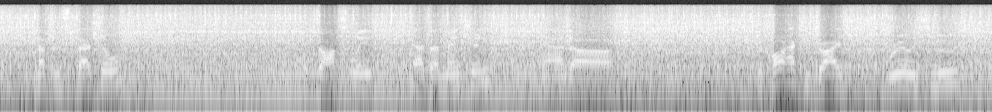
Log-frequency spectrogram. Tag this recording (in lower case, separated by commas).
speech, engine, vehicle, vibration, car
